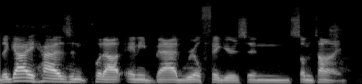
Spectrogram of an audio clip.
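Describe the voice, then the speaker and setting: A man talks in a medium pitch with ordinary pitch variation. He has a New England accent. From New England, US. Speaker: toy show co-host. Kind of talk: casual chat. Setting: live stream. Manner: animated.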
